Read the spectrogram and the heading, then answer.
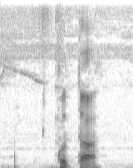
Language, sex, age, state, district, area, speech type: Dogri, male, 18-30, Jammu and Kashmir, Kathua, rural, read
